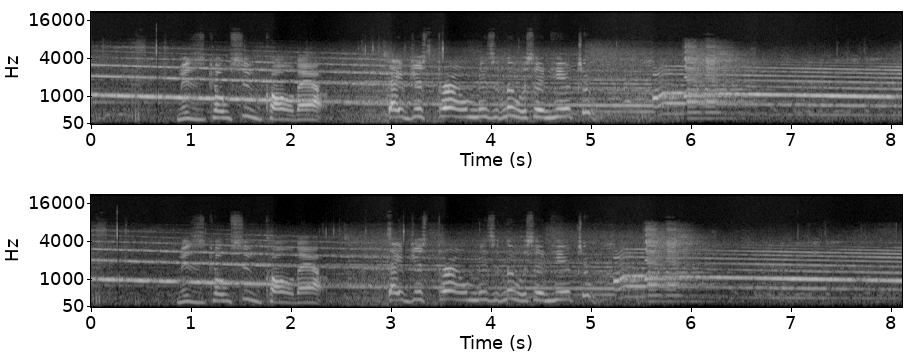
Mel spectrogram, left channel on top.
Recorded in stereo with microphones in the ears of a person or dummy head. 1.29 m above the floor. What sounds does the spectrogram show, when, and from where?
0.9 s a woman speaking: 10° left (ahead or behind); by 5.2 s 15° left (ahead or behind)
